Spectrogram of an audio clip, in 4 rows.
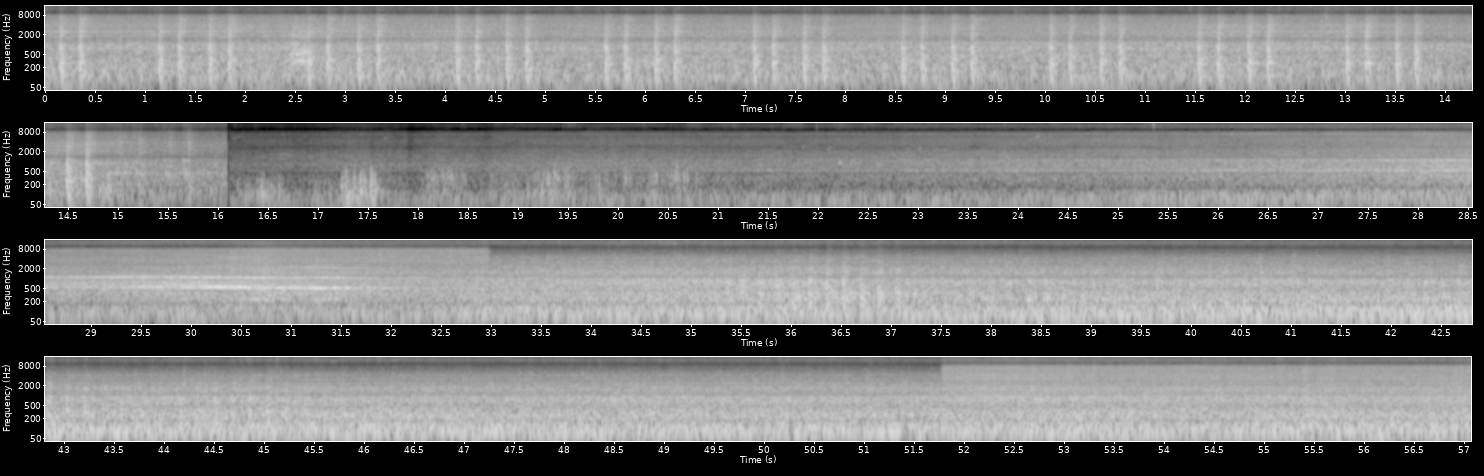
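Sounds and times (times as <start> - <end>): locomotive two-note horn: 24.3 - 32.3.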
